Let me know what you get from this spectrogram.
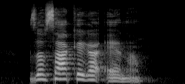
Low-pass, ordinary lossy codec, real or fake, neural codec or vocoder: none; none; real; none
